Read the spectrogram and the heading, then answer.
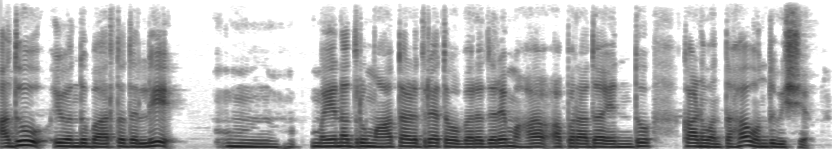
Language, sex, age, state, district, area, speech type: Kannada, female, 18-30, Karnataka, Chikkaballapur, rural, spontaneous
